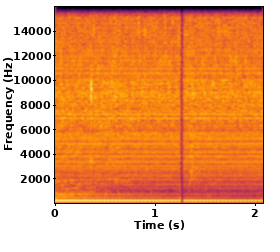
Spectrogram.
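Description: Keyboard holding one sustained chord, steady and slowly fading, with a brief dropout a little past halfway.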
